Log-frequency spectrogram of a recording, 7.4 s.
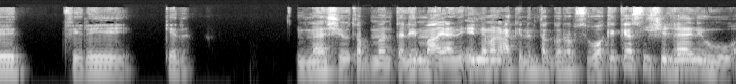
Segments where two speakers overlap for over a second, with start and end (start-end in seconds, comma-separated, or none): none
